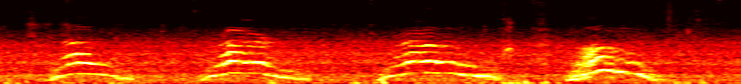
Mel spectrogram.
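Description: Female Persian cat in heat calling: four drawn-out yowls, each rising and then falling in pitch, about a second and a half apart.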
